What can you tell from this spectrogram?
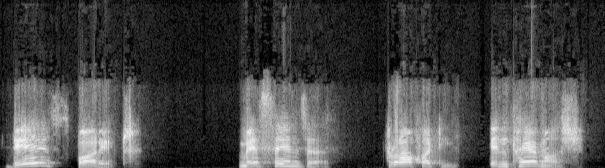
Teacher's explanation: Just dactyl is just the opposite of anapest. First strong, then followed by two weak.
